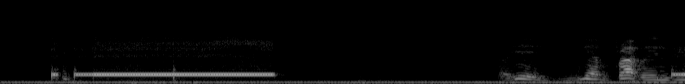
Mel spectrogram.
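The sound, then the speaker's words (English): Telephone ringing tone while calling someone: a short beep, then one long, steady electronic tone lasting about two seconds, followed by a pause and a voice speaking. “Let's see if Danny Siegel picks up the phone.”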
